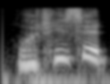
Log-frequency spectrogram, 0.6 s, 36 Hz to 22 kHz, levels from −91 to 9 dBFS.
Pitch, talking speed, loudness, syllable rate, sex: 215 Hz, 325 wpm, -17 LUFS, 6.8 syllables/s, male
